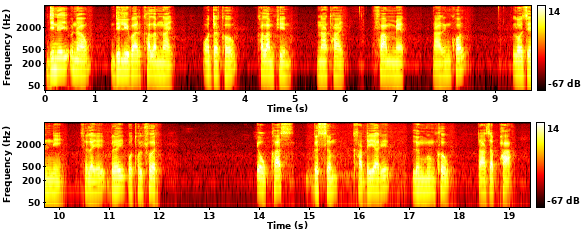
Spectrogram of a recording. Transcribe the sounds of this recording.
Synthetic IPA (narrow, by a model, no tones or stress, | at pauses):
dinɯjunaw | dilibaɾkʰalamnaj | ɔdaɾkʰɯw | kʰalampʰinː | atʰaj | pʰamːet̚ | naɾiŋkʰɔl | ɔzenːi | sɯlajɯjbɾɯjbɔtʰɔlpʰɯɾ | ewkʰas | ɡɯsɯmkʰadɯjaɾi | lɯŋmuŋkʰɯw | tazapʰːa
